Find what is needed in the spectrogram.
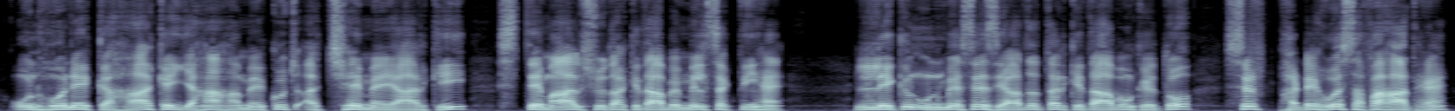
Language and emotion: Urdu, angry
